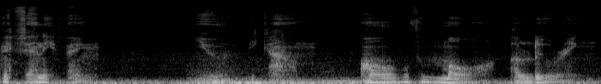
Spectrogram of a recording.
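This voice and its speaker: Man playing a very deep, slow, gravelly vampire. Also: sing-song, noisy background, heavily acted. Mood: aching, yearning. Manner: halting, breathy pauses, soft endearments. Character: brooding centuries-weary male vampire, tender former vampire hunter. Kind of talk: slow intimate romantic audio roleplay.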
